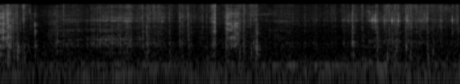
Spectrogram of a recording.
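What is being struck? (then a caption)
Bar of soap scraped by a metal blade. A metal utility-knife blade scrapes white curls off a rectangular solid white soap bar held in the hand. Soft, bright, crinkly scraping strokes come in irregular bursts over a steady low hum. The result is a quiet, dry shaving sound.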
